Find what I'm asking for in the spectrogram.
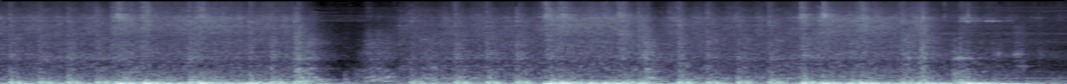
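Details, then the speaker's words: Classic VW Beetle with EFI conversion, first start after fixing a backwards-installed fuel pressure regulator: lumpy, uneven chugging that stumbles and surges. Tune is far too rich because it was set up around the fault. "That sounds very different. I mean, the tuning is going to be miles out because I was tuning it because I was tuning it in such a way that everything was arways."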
